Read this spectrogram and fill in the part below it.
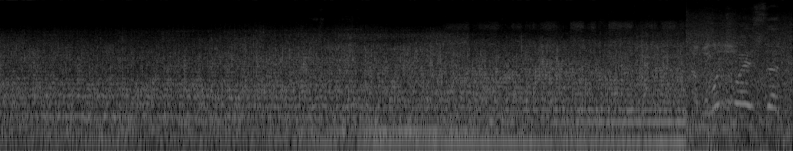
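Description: Steady drone of a twin-engine A-Star helicopter in flight over London with rotor and turbine hum, continuous and fairly loud, a brief shift near the end.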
